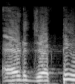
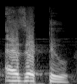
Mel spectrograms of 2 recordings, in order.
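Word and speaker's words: adjective: ये एडजेक्टिव नहीं होता, डी साइलेंट होता है। This is called एडजेक्टिव।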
